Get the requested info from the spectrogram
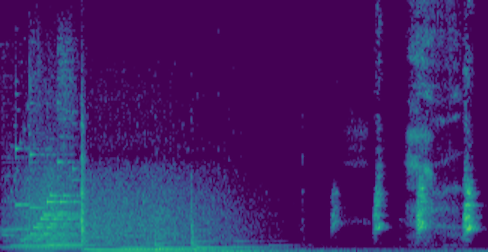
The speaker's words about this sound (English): Oh, what the hell is it? Oh, goddamn dog. Come on, let's do this. Hey, come on, quiet. Quiet, stop barking.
